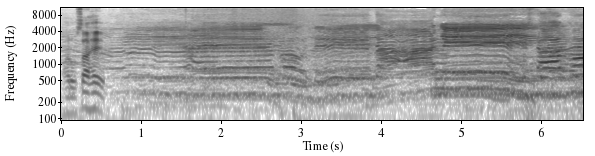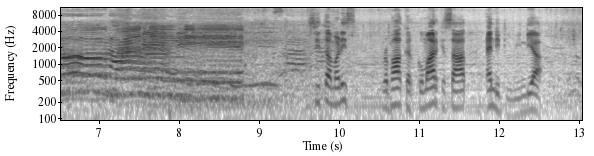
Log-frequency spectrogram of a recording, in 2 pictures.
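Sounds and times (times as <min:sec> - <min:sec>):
women singing together: 0:00.5 - 0:09.9.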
